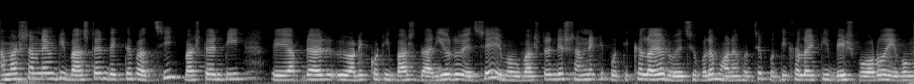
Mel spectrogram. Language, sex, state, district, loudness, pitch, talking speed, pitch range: Bengali, female, West Bengal, Jhargram, -17 LUFS, 225 Hz, 210 wpm, 210-240 Hz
